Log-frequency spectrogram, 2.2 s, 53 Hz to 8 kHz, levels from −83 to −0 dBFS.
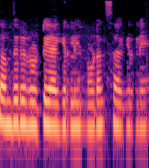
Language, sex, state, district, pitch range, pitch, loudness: Kannada, female, Karnataka, Dharwad, 180-190 Hz, 185 Hz, -17 LUFS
